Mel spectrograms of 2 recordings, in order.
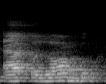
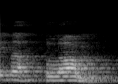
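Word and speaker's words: aplomb: अब ये हमारा वर्ड है जिसको हम रॉन्गली प्रोनाउंस करते हैं एप्लॉन्ग, यानी प साउंड भी बहुत क्लियर देते हैं, फिर लास्ट में ब साउंड भी क्लियर देते हैं, जबकि हमारा जो प्रोनाउंसिएशन होगा हम इस ए को अ कहकर अलग तोड़ेंगे। ये अमेरिकन स्टाइल है, तो आप कहेंगे अप्लम, अप्लम।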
